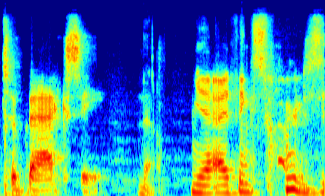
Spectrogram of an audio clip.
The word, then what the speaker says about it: Tabaxi: 300 gold take backsies it's pronounced tabaxi no yeah i think sarge is just like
